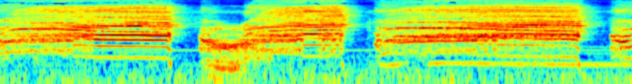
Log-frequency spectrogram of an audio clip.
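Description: Piglet squealing in distress while held down for castration: a run of long, high-pitched screams of one to two seconds each, broken by short pauses for breath, with another starting near the end.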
